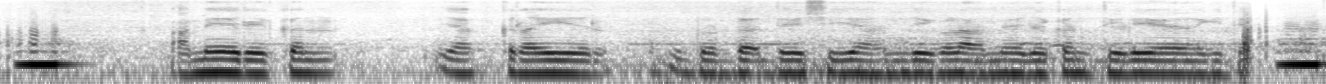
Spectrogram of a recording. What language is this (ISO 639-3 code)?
kan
